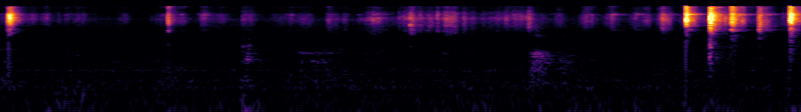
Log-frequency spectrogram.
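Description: Juggling balls knocking and clicking in the hands: a few faint knocks in the middle, then a quick run of sharp rattling clicks starting about five seconds in as the balls are thrown and caught again.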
